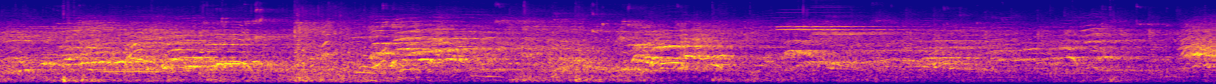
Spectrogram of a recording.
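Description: Gym volleyball rally: many voices of players and spectators shouting and cheering, over the sharp smacks of the ball being played.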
